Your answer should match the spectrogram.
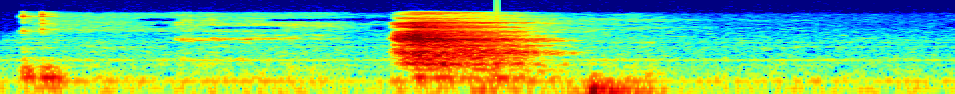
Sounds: Sigh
